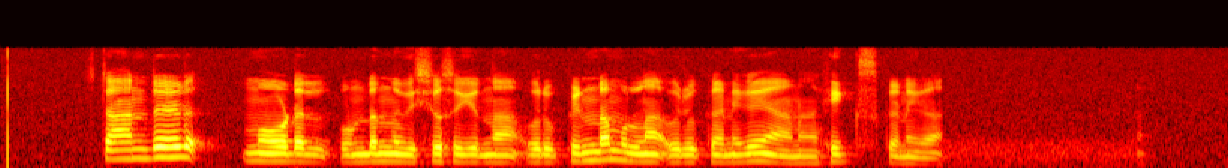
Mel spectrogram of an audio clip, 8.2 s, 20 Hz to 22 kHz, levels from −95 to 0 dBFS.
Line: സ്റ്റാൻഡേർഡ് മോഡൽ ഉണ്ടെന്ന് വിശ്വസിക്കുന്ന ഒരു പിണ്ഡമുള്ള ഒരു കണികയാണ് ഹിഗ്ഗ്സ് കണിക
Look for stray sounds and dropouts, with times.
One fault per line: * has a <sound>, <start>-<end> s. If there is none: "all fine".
all fine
